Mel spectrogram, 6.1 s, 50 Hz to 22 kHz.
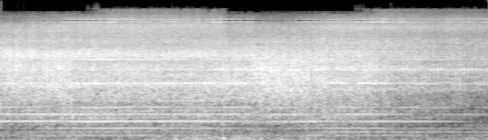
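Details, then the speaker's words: RC Roban Bell 407 helicopter in flight after re-gear with new gears: smooth steady rotor and motor hum, no gear whine or grinding; much quieter than before, healthy gear mesh. "woo that's a little windy but that is definitely quieter much quieter [Music] I don't hear gear noise in that"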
